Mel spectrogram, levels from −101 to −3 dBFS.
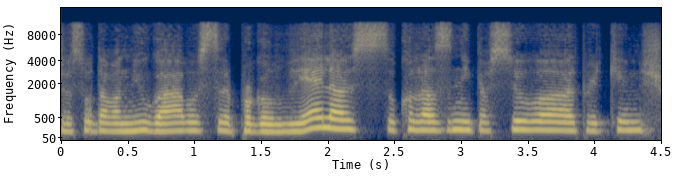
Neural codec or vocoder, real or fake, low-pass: codec, 16 kHz in and 24 kHz out, 0.4 kbps, LongCat-Audio-Codec, fine tuned four codebook decoder; fake; 10.8 kHz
